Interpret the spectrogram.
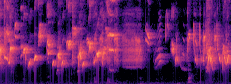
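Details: Brief stretch of high, tumbling twitter from a goldfinch and canary hybrid, dense chirps and short buzzy trills running together without pause.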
